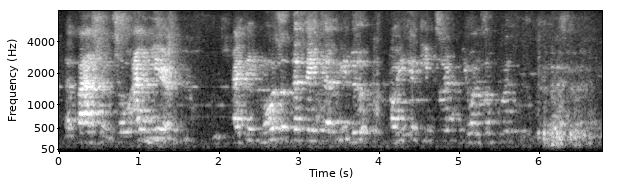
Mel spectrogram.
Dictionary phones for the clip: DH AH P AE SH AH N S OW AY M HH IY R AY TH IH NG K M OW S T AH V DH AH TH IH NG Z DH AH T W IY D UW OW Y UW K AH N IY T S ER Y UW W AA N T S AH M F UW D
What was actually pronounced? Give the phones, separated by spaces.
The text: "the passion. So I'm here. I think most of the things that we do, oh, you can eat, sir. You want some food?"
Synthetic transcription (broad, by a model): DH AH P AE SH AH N S OW AY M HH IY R AY T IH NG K M OW S T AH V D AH T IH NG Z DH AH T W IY D UW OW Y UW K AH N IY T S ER Y UW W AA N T S AH M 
